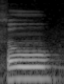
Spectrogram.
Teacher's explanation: ujung lidahnya ditempelkan ke ujung gigi seri atas ya, ujung lidah ditempelkan ke ujung gigi seri atas. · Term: huruf sa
